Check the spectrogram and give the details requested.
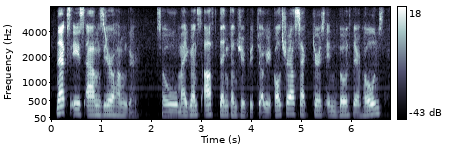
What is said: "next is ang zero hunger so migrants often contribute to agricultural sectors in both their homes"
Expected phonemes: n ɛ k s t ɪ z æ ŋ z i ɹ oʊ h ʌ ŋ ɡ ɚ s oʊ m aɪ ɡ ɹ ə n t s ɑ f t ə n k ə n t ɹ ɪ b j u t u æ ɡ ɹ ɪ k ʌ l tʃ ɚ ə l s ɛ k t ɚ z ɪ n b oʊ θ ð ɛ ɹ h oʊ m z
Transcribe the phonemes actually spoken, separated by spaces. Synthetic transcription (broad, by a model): n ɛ k s t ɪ s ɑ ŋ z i ɹ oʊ h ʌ ŋ ɡ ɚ s oʊ m aɪ ɡ ɹ ə n t s ɑ f t ə n k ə n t ɹ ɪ b j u t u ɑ ɡ ɹ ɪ k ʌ l tʃ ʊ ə l s ɛ k t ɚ s ɪ n b oʊ θ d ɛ ɹ h oʊ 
